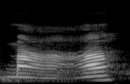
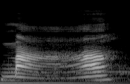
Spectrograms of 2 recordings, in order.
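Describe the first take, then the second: First: The pitch dips low then rises. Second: The same.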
